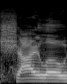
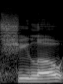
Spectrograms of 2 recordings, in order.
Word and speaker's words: Shiloh: We pronounce it Shiloh here in the West, but Israelis call it Shiloh, in the biblical heartland of Samaria.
